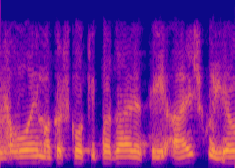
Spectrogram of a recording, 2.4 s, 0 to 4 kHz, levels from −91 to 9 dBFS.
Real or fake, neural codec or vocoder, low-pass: fake; codec, 16 kHz, 4 kbps, FreqCodec, larger model; 3.6 kHz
